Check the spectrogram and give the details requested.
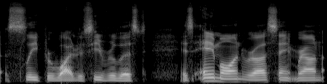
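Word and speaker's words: Amon-Ra St. Brown: wide receiver list is amon raw saint brown i'm pretty sure that's how you say his name i've heard people say it a little bit different but aim on racing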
